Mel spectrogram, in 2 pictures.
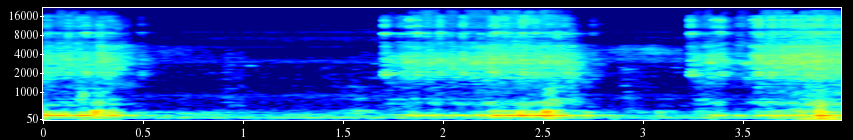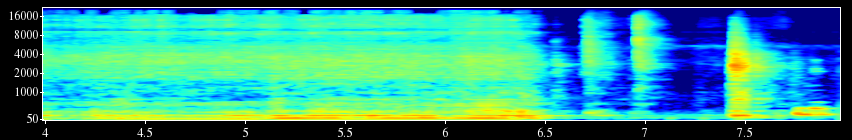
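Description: A sewing machine stitches small pleats into a churidar in stop-start bursts of whirring, rising to a steady close-up run before halting with a few clicks.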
